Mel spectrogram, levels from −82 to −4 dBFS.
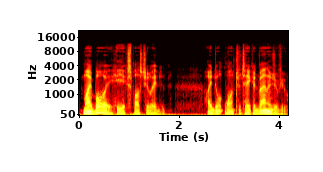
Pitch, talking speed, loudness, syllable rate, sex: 90 Hz, 170 wpm, -18 LUFS, 6.2 syllables/s, male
